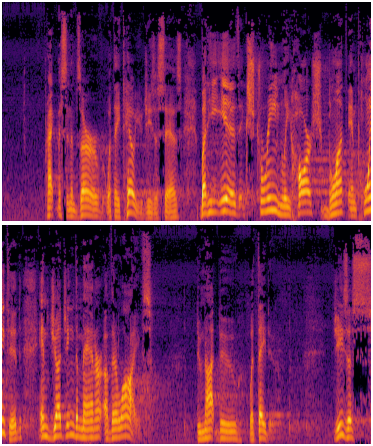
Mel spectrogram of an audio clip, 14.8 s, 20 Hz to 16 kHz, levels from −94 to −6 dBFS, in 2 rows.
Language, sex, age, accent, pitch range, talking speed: English, male, 50-69, American, 110-150 Hz, 125 wpm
